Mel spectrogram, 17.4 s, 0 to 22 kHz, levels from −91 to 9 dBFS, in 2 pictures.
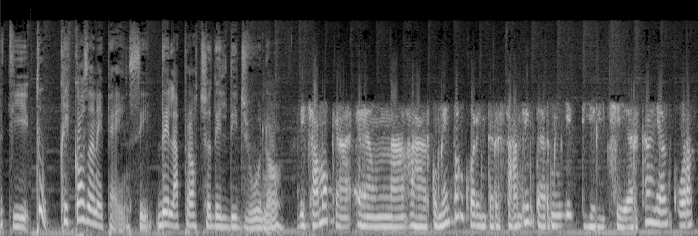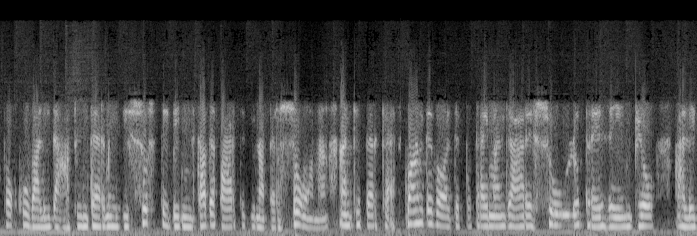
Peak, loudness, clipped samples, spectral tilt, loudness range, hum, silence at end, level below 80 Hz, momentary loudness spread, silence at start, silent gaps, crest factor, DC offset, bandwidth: -2 dBFS; -14 LUFS; under 0.1%; -5.5 dB/octave; 1 LU; none; 0 s; -34 dBFS; 5 LU; 0 s; none; 12 dB; under 0.1%; 14.5 kHz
